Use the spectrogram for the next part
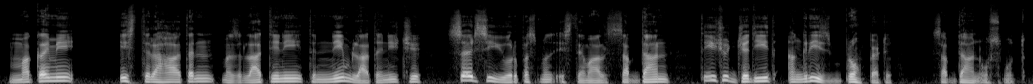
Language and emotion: Kashmiri, neutral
